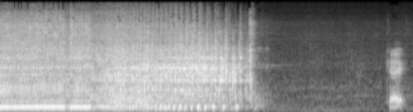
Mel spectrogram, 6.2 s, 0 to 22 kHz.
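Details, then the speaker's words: 1976 Tilly rototiller with a 3hp Briggs & Stratton, not run for years: harsh, very loud rapid popping through the muffler for about four seconds, then it abruptly cuts out; lost spark suspected, later no spark found, points likely. "okay i don't know good lost spark i'll tell you that muffler is damn loud i know there is oil in it"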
